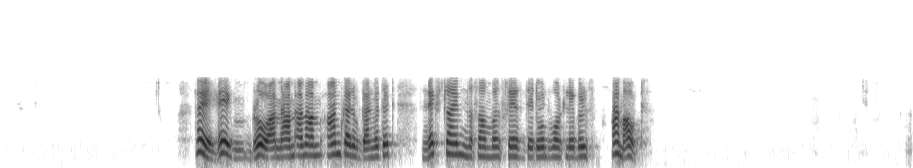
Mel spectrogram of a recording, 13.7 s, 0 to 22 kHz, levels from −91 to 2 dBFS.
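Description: Speech heard through a narrow, boxy band with a plainly rough, synthetic edge throughout, and nothing above about 3.8 kHz. The iLBC codec sounds like this: it codes each 30 ms frame independently over a 250 Hz to 3.6 kHz line band, which fits its 13.33 kbps mode.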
